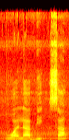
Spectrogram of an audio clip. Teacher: حمزہ ساکن ہے، جھٹکا دے کے پڑھیں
